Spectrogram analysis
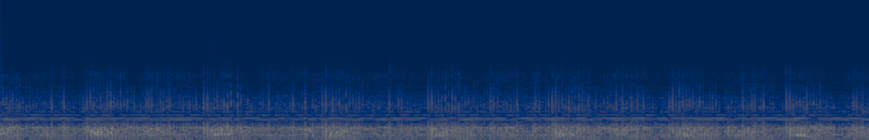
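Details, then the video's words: Steady rumbling purr from a house cat, rising and falling gently with each breath, the sound concentrated low with a thin continuous hum above, no other animals or voices. "Heal with the ultimate cat purring vibration"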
